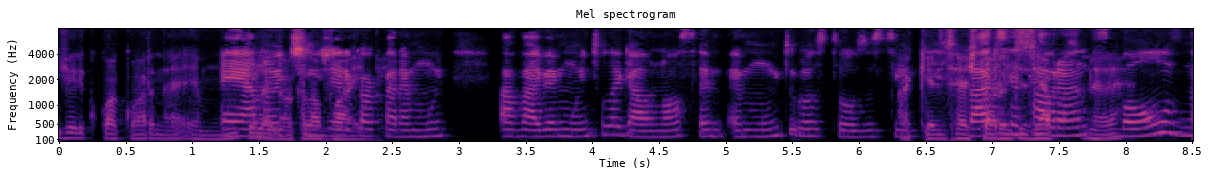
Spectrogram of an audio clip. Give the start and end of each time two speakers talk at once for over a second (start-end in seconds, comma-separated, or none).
1.2-2.5, 6.3-8.0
